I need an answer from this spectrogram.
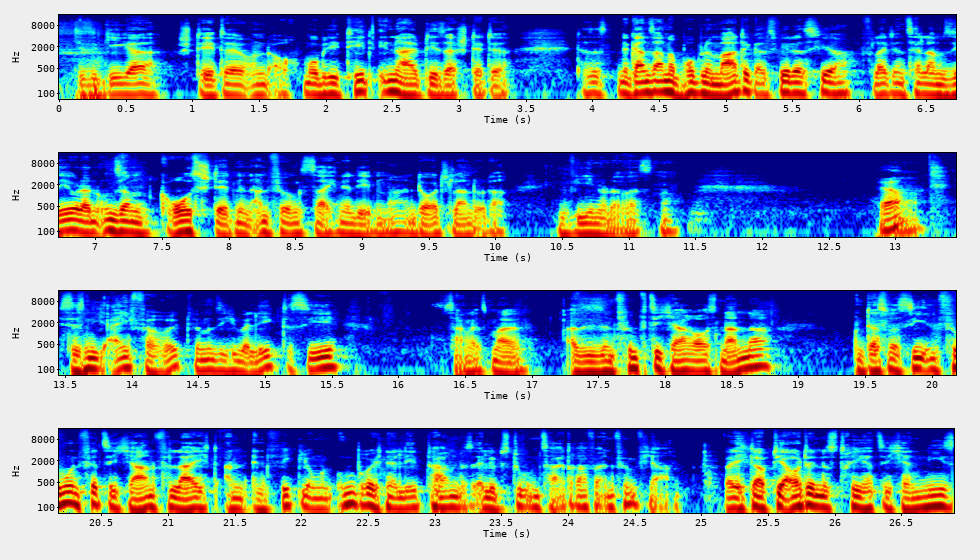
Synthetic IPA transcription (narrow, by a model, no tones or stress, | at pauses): d̥iːzəɡiːɡaʃtʰɛtəʊnta̰ʊxmobilitʰɛːtʔɪnɐhalp̚d̥iːzɐʃtɛtəd̥asɪstnəɡant͡sʔandəʁəpʁ̥oblemaːtɪkalsv̥iːɐɾashiːɐfɪlaɪçtɪnt͡sɛlamzeːʔoːɾɐɪnʔʊnzəʁənɡ̥ʁoːsʃtɛtn̩ɪnʔa̰nfyːʁʊŋst͡saɪçn̩ɛɐlḛːbm̩nəɪndɔʏt͡ʃlantʔo̰ːdɐ | ɪnviːnʔo̰ːdɐ̰va̰snə | ʔɪ̥stɛsnɪçtʔaɪŋlɪçfɛʁʏk̚tvɛnmanzɪçyːbɐleːk̚t̚d̥asz̥iː | z̥a̰ːɡŋviɐjɛt͡sma̰ːl | ʔalzoziːzɪntfʏmft͡sɪçjaːʁəaʊsanandɐ | ʔʊntd̥asv̥asz̥iːɪnfʏmʊntfɪɐt͡sɪçjaːʁənfɪlaɪçtanɛntv̥ɪklʊŋʊntʔʊmbʁʏçn̩ɛɐleːp̚thaːbm̩dasɛɐleːpst̚d̥uːɪmt͡saɪtʁaɪfɐʔɪ̰nfʏnfja̰ːʁənvaɪlɪçɡ̥laʊbədiːʔaʊtoɪndʊstʁ̥iːhatz̥ɪçjaːniː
